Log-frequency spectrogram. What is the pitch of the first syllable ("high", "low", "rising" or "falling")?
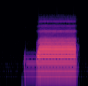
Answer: high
